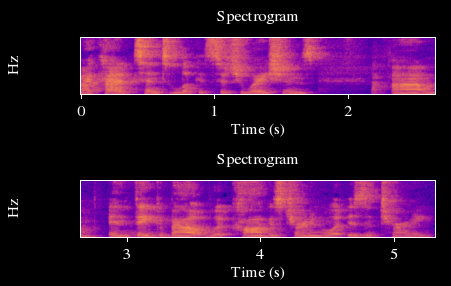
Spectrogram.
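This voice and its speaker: In a room with audible echo, a woman with a fairly low pitch talks at a fairly quick pace in a monotone, flat intonation. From Louisville, Kentucky. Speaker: social work professor. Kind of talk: online course introduction lecture. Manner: fast; halting, many fillers.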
